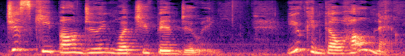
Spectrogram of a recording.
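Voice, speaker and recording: A woman's voice: medium pitch, wildly swooping pitch, measured pace, a little mellow, a little hiss or hum. Woman as a patient, weary elephant village boss. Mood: polite, official. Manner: patient, authoritative.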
